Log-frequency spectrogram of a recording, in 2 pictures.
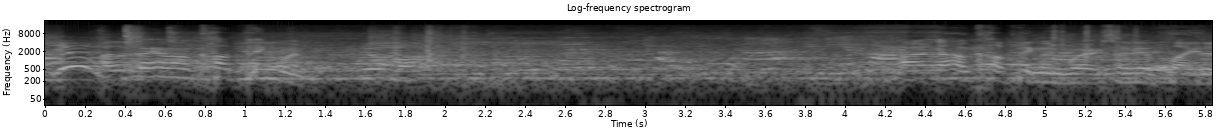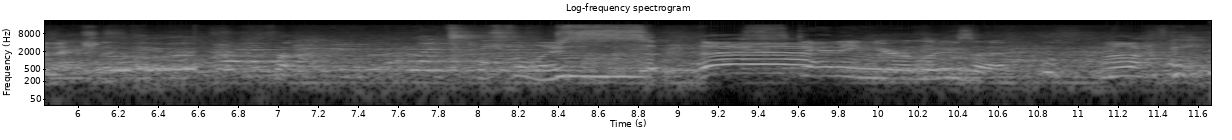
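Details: Vocal tics in a person with Tourette syndrome, heard in public at a museum; sudden swearing and interjections.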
